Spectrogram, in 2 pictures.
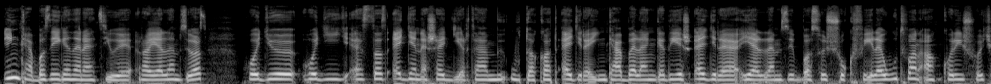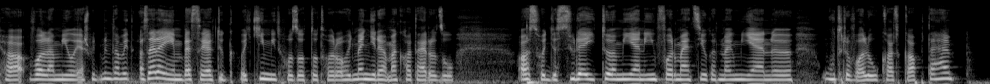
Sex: female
